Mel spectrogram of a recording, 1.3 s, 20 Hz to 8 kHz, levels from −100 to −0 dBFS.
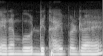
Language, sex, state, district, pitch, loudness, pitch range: Hindi, male, Chhattisgarh, Bastar, 150 Hz, -14 LUFS, 150-155 Hz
